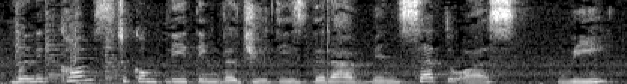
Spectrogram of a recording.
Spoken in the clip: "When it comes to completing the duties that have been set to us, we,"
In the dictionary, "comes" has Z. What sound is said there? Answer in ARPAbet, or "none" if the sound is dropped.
S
